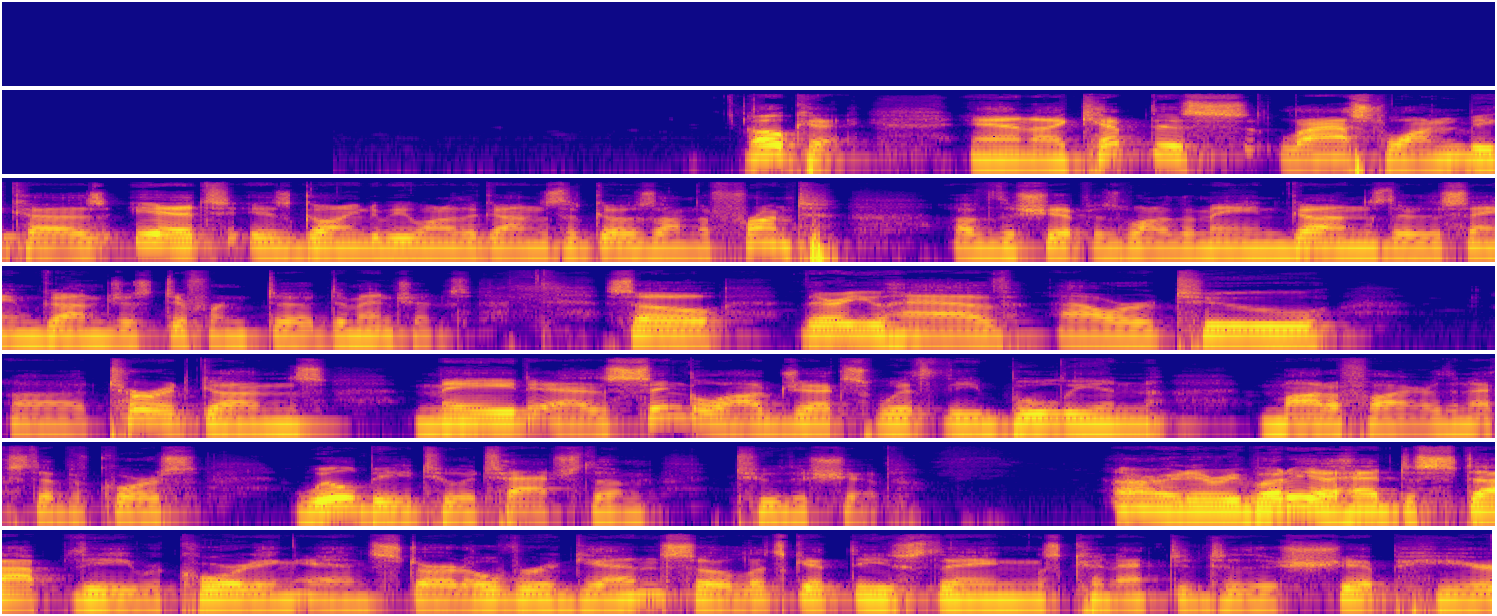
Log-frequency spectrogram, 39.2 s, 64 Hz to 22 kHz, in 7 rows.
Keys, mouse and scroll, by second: 0.1 click, 0.5 click, 0.7 right click, 1.0 g, 1.0 x, 1.4 right click, 1.5 click, 1.8 click, 1.9 click, 2.1 click, 2.4 click, 2.7 click, 2.9 right click, 3.1 right click, 3.2 g, 3.6 x, 3.8 right click, 4.0 click, 4.3 click, 4.4 click, 4.6 click, 4.8 click, 5.1 click, 5.2 right click, 5.4 g, 6.0 middle click, 6.2 click, 6.5 middle click, 6.6 shift+middle click, 6.7 KP_1, 6.8 shift+middle click, 9.5 middle click, 16.3-19.3 scroll down 2, 19.3 middle click, 28.2-29.6 scroll down 1.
